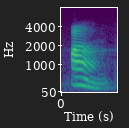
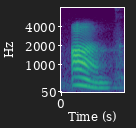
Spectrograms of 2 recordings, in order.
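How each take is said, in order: First: The word is said as one syllable. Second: The word is said as one syllable.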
